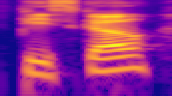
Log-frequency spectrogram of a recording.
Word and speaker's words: Pisco: no it's okay because people also call me like piss Corporation piss company so it's okay I don't mind it but the actual pronunciation is Pisco but you can say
